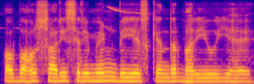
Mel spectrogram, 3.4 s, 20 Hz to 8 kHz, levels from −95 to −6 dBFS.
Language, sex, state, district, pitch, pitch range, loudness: Hindi, male, Uttar Pradesh, Lucknow, 135 Hz, 130-140 Hz, -16 LUFS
